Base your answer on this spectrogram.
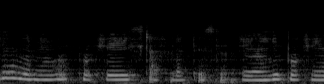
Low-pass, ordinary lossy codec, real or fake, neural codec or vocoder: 7.2 kHz; none; fake; codec, 24 kHz, 1 kbps, SNAC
